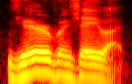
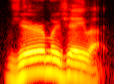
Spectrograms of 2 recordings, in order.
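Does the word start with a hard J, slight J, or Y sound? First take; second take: slight J; slight J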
